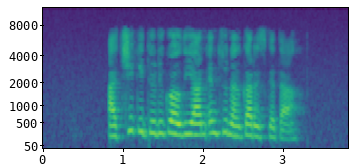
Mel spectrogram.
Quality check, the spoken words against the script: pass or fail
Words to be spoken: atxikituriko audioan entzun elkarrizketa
pass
